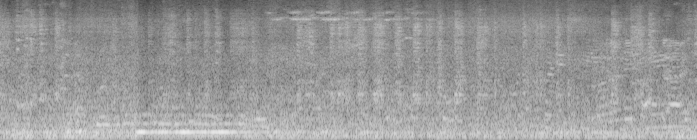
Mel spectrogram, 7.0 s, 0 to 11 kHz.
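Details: 2021 Marcopolo Torino S city bus on Mercedes-Benz OF-1721 BlueTec 5 chassis, recorded while driving: a low droning hum rises and falls with road speed beneath tyre and road noise, from a droning differential.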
